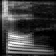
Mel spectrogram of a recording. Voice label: "zon3", taiwanese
